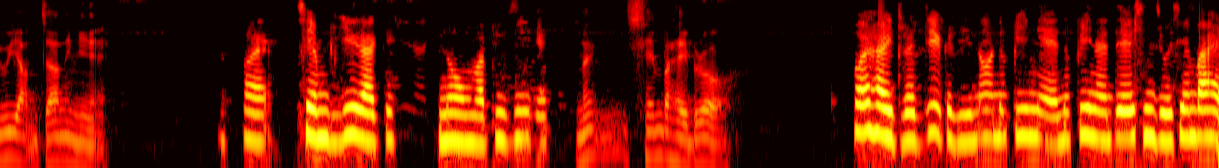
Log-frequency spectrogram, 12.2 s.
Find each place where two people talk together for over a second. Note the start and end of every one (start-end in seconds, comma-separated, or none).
none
